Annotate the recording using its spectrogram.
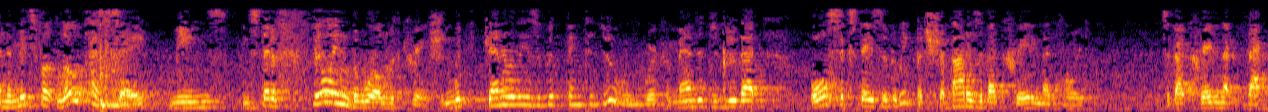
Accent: United States; now in Israel; I grew up in America.

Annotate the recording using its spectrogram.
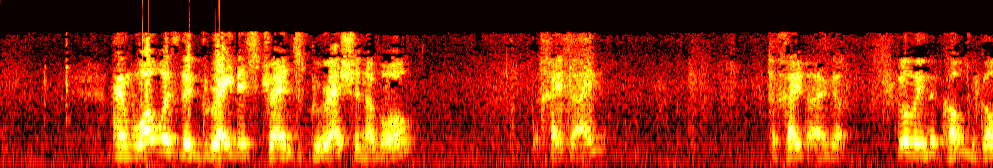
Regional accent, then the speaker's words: Brooklyn, New York, United States; moved away; I come from Brooklyn. There's no realia in Brooklyn. Nothing ever planted in Brooklyn grew

